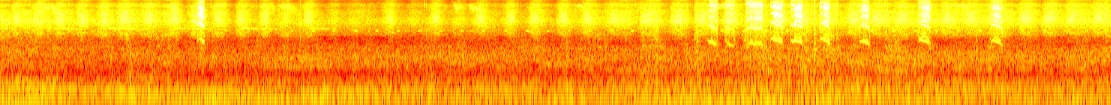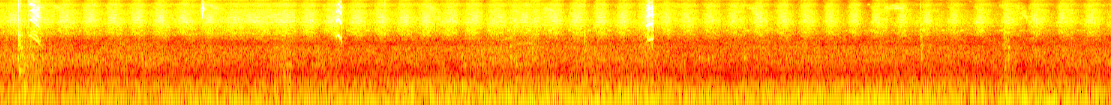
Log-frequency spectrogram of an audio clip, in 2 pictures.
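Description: Coleiros (double-collared seedeaters) calling with sharp, separate single notes and a quick run of notes around ten seconds in. Under the calls runs a steady pulsing insect chorus.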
